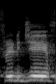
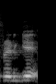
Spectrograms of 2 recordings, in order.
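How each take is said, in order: First: It ends in a 'j' sound plus a vowel. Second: It ends in a hard 'g' plus a vowel. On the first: "इसमें हम डी pronounce नहीं करते। आपने इसे फ्रिडजे फ्रिडगे ऐसा कुछ नहीं बोलना है" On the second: "इसमें हम डी प्रोनाउंस नहीं करते। आपने इसे फ्रिडजे फ्रिडगे ऐसा कुछ नहीं बोलना है"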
